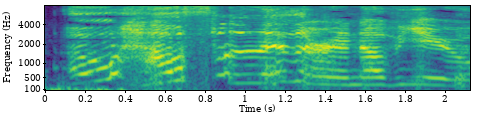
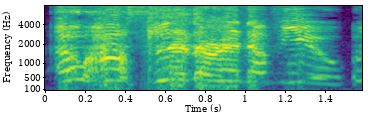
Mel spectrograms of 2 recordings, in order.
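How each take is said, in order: First: Delighted. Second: Mock angry. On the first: Acted. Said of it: "That was a compliment". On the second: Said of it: "that apparently wasn't angry".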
